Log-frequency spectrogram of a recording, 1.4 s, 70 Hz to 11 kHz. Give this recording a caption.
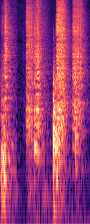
lever chaise7
standing from a wood chair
